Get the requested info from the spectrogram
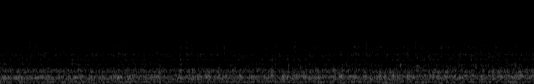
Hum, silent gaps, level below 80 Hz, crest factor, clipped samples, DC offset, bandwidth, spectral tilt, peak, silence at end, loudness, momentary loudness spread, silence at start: none; none; -70 dBFS; 14 dB; under 0.1%; under 0.1%; 11 kHz; -6 dB/octave; -38 dBFS; 0 s; -54 LUFS; 2 LU; 0 s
